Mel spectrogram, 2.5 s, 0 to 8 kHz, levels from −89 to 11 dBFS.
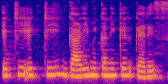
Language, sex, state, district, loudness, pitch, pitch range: Bengali, female, West Bengal, Cooch Behar, -15 LUFS, 210 Hz, 195-215 Hz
